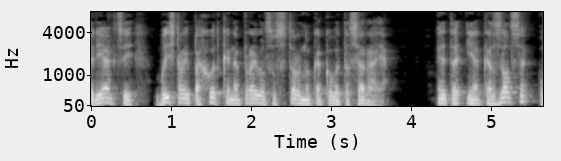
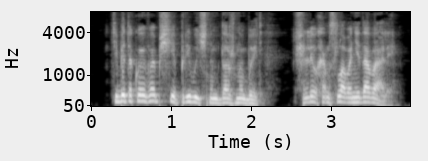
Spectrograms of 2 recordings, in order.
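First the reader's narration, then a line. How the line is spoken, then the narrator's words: Snapping retort. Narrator (Russian): огрызнулся тот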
